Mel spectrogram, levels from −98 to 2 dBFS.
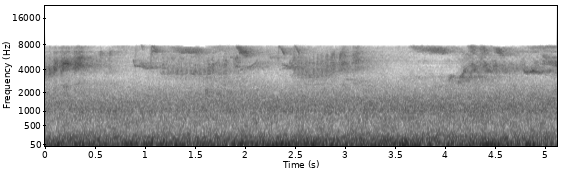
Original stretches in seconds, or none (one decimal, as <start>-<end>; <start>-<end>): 0.7-3.1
